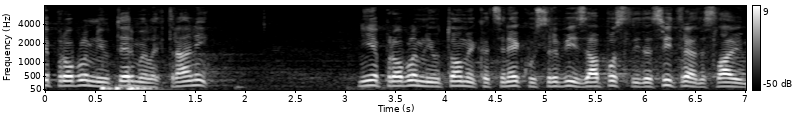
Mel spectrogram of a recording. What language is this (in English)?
Serbian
